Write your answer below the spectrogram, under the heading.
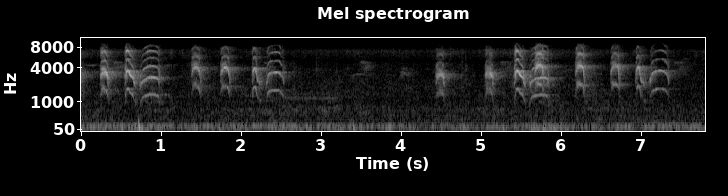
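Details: Two great kiskadees, a pair in the wild, call in lively runs of grating, arched squawks, often doubled notes, in two long series with a brief lull between, over a low hum.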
